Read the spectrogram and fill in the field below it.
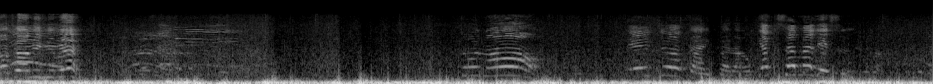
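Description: Strong wind rumbles and buffets outdoors throughout.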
